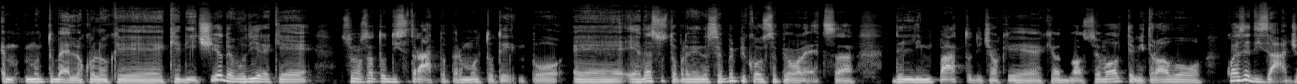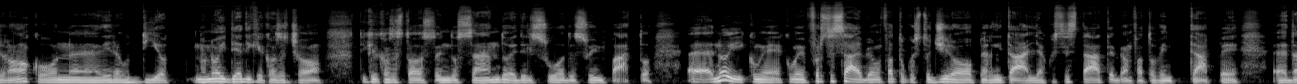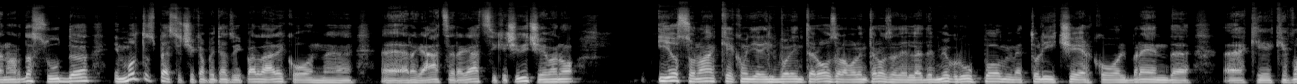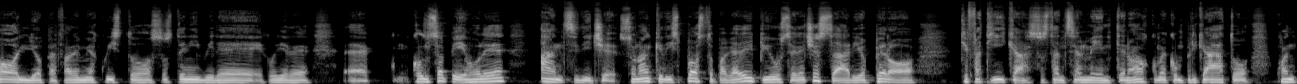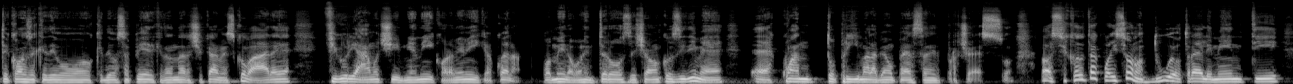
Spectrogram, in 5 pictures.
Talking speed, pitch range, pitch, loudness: 185 wpm, 100-125 Hz, 110 Hz, -19 LUFS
